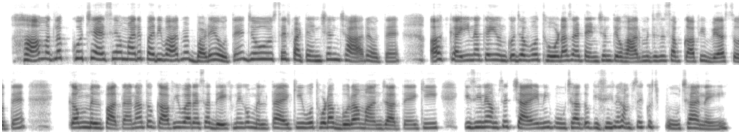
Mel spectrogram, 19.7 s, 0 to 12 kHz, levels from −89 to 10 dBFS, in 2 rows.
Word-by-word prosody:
हाँ, 270 -4 +3
मतलब 355 +3 -2
कुछ 370 0 0
ऐसे 325 -2 +3
हमारे 335 -1 +1
परिवार 295 -5 +2
में 330 -8 -1
बड़े 235 +5 +2
होते 260 -3 +2
हैं 335 0 -3
जो 330 +2 +1
सिर्फ़ 330 -1 -2
अटेन्शन 270 +3 0
चाह 285 -2 +1
रहे 260 -3 -3
होते 210 -1 -5
हैं 210 +2 -5 0.5
और 335 - +4
कहीं 265 -3 +1
न 285 0 -2
कहीं 290 +1 0
उनको 270 -1 0
जब 275 0 +2
वो 290 +2 -1
थोड़ा-सा 250 +2 +4
अटेन्शन 255 0 -2
त्योहार 210 -5 +1
में 240 +1 -2
जैसे 240 +1 -2
सब 245 -2 -3
काफ़ी 220 +3 0
व्यस्त 215 0 0
होते 195 +3 -4
हैं, 250 +6 -4 0.6
कम 250 +1 +3
मिल 240 -2 +4
पाता 220 -1 +1
है 215 - -3
ना 255 +3 -2
तो 295 +2 -4
काफ़ी 240 +3 +1
बार 260 -1 +2
ऐसा 255 +2 -2
देखने 220 +2 +2
को 270 - -3
मिलता 230 -1 -2
है 215 -1 +3
कि 250 +3 -3
वो 250 +1 +1
थोड़ा 255 +1 +4
बुरा 215 +1 +4
मान 205 -3 -2
जाते 195 -1 0
हैं 205 0 -5
कि 240 +2 -4 0.4
किसी 265 +1 +2
ने 275 - +2
हमसे 275 +1 -2
चाय 230 -5 +1
नहीं 260 +2 -2
पूछा 245 -1 -1
तो 255 +2 -3
किसी 245 +1 0
ने 280 - 0
हमसे 270 -1 -2
कुछ 275 -1 -6
पूछा 220 +3 -1
नहीं। 185 +3 -5
250 Hz, 210 wpm, -22 LUFS, 225-280 Hz, 0.6 s, और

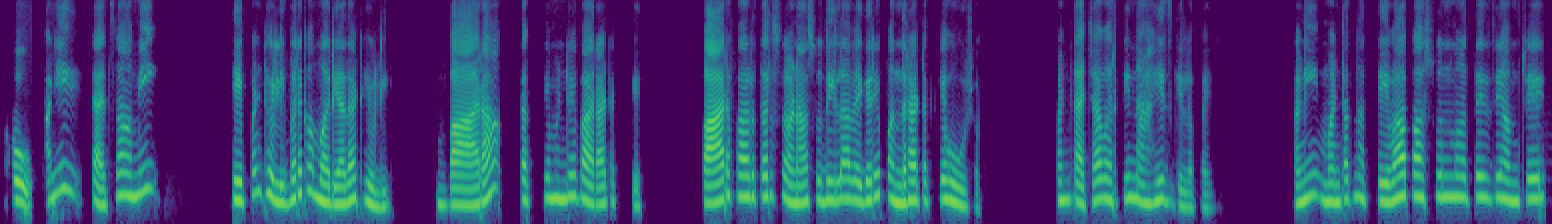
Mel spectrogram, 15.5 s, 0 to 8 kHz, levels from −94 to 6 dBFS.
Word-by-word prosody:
हो. 210 -3 +5 0.2
आणि 305 +7 -3
त्याचं 180 +5 -1
आम्ही 275 +5 0 0.8
हे 220 - +5
पण 290 +2 -4
ठेवली 255 -10 +2
बरं 230 +8 +1
का 320 - -3
मर्यादा 200 -2 +3
ठेवली. 165 -7 -1 0.6
12% 205 - +1
म्हणजे 235 +2 +2
12% 190 0 -2 0.6
फार-फार 255 +7 +5
तर 255 - +1
सणासुदीला 220 0 0
वगैरे 215 +3 +1
15% 220 0 +1
होऊ 200 -6 +2
शकतो. 160 - -20 0.7
पण 220 0 -1
त्याच्यावरती 215 +4 -1
नाहीच 210 -2 -1
गेलं 150 -3 -7
पाहिजे. 140 0 -15 0.8
आणि 225 +8 +1
म्हणतात 205 +2 -1
ना 250 - -2
तेव्हापासून 255 +4 +2
मग 255 0 0
ते 250 -1 0
जे 250 +2 -3
आमचे 230 0 0
220 Hz, 130 wpm, -21 LUFS, 200-250 Hz, 0.8 s, हो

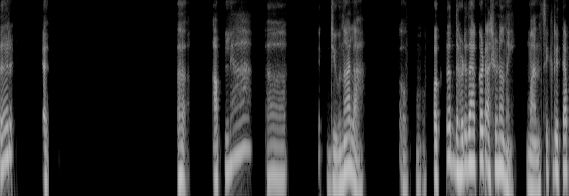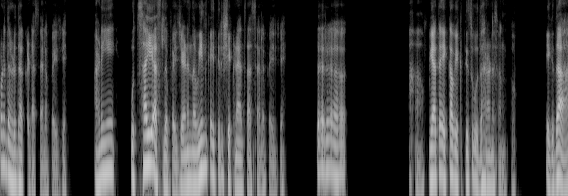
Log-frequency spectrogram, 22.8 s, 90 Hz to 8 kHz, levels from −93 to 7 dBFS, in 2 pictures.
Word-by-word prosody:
तर 215 +7 0 0.6
अ - - -1 2.6
अ, 140 0 +1 0.6
आपल्या 225 +11 -4 0.3
अ, 135 - -9
अ, 140 -1 -5 0.9
जीवनाला 130 - +1 0.8
अ, 110 - -10
फ 115 +2 -16 0.3
फक्त 145 +9 -2 0.2
धडधाकट 190 +4 +3
असणं 170 0 +2
नाही 85 -11 -2 0.3
मानसिकरित्या 155 +11 -2
पण 180 - +1
धडधाकट 120 - 0
असायला 85 -1 -9
पाहिजे 80 +3 -11 0.6
आणि 150 +5 +3 0.4
उत्साही 175 +8 +6
असलं 120 - +3
पाहिजे 90 +4 -1
आणि 115 +2 +3
नवीन 120 +7 +5
काहीतरी 145 -3 -3
शिकण्याचं 105 -5 -2
असायला - - -9
पाहिजे 85 +1 -12 0.7
तर 160 0 +1
अ 140 - 0 1.3
हां, 90 +4 -11
मी 135 - +9
आता 135 +3 +6
एका 135 +1 +4
व्यक्तीचं 120 0 0
उदाहरण 110 0 0
सांगतो. 90 -4 -12 0.6
एकदा, 110 +6 +5
135 Hz, 100 wpm, -25 LUFS, 110-160 Hz, 2.6 s, मी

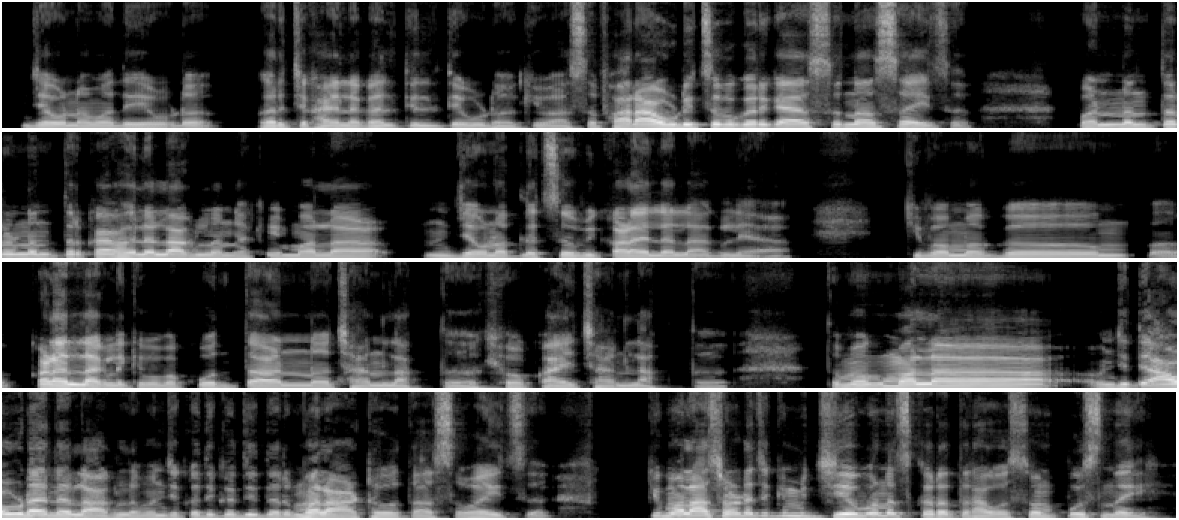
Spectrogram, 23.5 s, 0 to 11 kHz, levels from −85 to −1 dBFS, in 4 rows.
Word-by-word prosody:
जेवणामध्ये 135 - -2
एवढं 70 - -5 0.3
घरचे 140 -1 -1
खायला 135 +2 -1
घालतील 130 0 -4
तेवढं 130 -2 -5
किंवा 65 0 -8
असं 170 - -6
फार 180 +1 +1
आवडीचं 185 +2 +6
वगैरे 185 0 +2
काही 180 -1 +4
असं 175 +3 -4
नसायचं. 175 -8 -1 0.6
पण 160 +1 -1
नंतर-नंतर 195 +2 -1
काय 195 -1 +2
व्हायला 180 +1 +2
लागलं 170 -2 +1
ना, 150 - -7
की 165 - -7
मला 160 +1 -3 0.4
जेवणातल्या 150 +1 -3
चवी 160 -2 -3
कळायला 145 -2 +1
लागल्या, 125 -2 -8 0.6
किंवा 145 0 -4
मग 150 +1 -5
अ 150 0 -3
म 145 0 -7 0.4
कळायला 200 -1 +8
लागलं 150 -4 +3
की - - -7
बाबा, 145 +1 -5
कोणतं 165 -1 -3
अन्न 150 0 -3
छान 145 -1 -5
लागतं, 130 -1 -8
किंवा 160 +6 -6
काय 145 0 -1
छान 145 -2 -6
लागतं. 125 +6 -11 0.6
तर - - -4
मग 215 +1 +2
मला, 205 +1 +7 0.7
म्हणजे 190 +1 -3
ते - - +3
आवडायला 210 +1 +6
लागलं. 140 -5 +1
म्हणजे 145 +2 -5
कधी-कधी 175 +1 -2
तर 180 -1 -1
मला 175 -1 +6
आठवतं, 165 0 -3
असं 160 +5 -5
व्हायचं, 135 -5 -4 0.5
की - - -4
मला 230 +1 +6
असं 225 0 +2
वाटायचं 230 +1 0
की 250 - -5
मी 235 -3 -1
जेवणच 230 +4 +5
करत 190 -4 -1
राहावं, 145 -1 -2
संपूच 180 +5 -2
नाही. 130 -7 -3
160 Hz, 170 wpm, -20 LUFS, 140-185 Hz, 0.7 s, कळायला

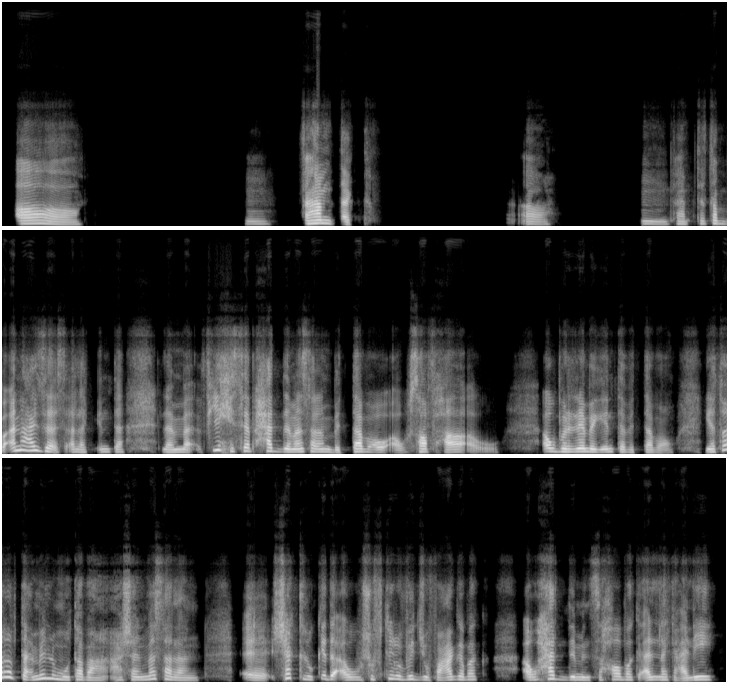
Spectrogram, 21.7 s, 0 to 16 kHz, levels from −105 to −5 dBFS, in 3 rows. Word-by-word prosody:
آه. 195 -7 +2 1.7
إمم، 180 0 -12 0.3
فهمتك. 205 -6 +3 1.4
آه، 170 -1 -6 0.9
إمم، 175 -3 -8
فهمت. 185 +2 -9
طب 195 -1 -2
أنا 295 +4 +4
عايزة 275 -7 +4
أسألك 175 -1 -6
أنت 190 -2 -4 0.4
لمّا 175 0 +1
في 315 +10 +1
حساب 235 -2 +1
حد 215 -5 +2
مثلًا 195 -1 +2
بتتابعه 175 +2 +2
أو 145 - -6
صفحة 185 -2 +3
أو - - -7 0.4
أو 220 0 +5
برنامج 200 -2 +4
أنت 185 0 -1
بتتابعه، 170 -2 -6 0.3
يا 190 - +2
ترى 360 - +3
بتعمل 275 - 0
له 275 - 0
متابعة 195 -6 -1
عشان 195 +2 -2
مثلًا 195 -10 -1 0.5
آآ 165 -5 0
شكله 305 -8 0
كده 250 +3 +3
أو 190 +1 -1
شُفت 225 +7 -6
له 240 -3 0
فيديو 205 -4 -3
فعجبك 205 +4 -1 0.4
أو 190 +1 +2
حد 215 -5 +1
من 185 -2 -1
صحابك 195 +1 -3
قال 195 +2 +2
لك 195 -1 -4
عليه 195 +7 +1
195 Hz, 125 wpm, -25 LUFS, 180-215 Hz, 1.7 s, أو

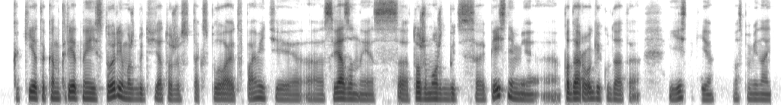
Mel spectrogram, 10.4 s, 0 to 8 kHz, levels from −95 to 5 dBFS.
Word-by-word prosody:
какие-то 130 +3 +1
конкретные 125 -1 +2
истории, 150 +8 +5
может 115 -4 -1
быть 115 -2 -6
у - - -15
тебя 115 -2 0
тоже 110 -2 -5
вс 110 - -8
так - - -10
всплывают 115 -1 -2
в - - -20
памяти, 125 0 -4
э, 105 -1 -6
а, 110 -1 -10
связанные 110 -3 +3
с 105 -2 0
тоже, 125 -2 +3
может 115 -1 +1
быть, 115 0 -4
с 110 -2 -3
песнями, 115 - +1
э, - - -13
по - - +4
дороге 125 0 +3
куда-то. 115 -3 -7 0.4
Есть 130 +6 -2
такие 105 -1 -6 0.2
воспоминания? 110 -2 -8
115 Hz, 165 wpm, -24 LUFS, 110-125 Hz, 0.4 s, истории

